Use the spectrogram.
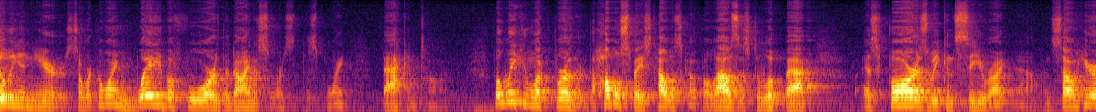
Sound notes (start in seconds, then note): none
